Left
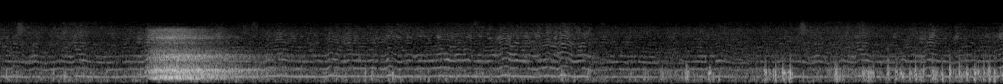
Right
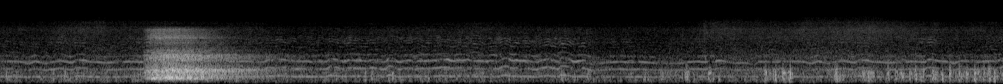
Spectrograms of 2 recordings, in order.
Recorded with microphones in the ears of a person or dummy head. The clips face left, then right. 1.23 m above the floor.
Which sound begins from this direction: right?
Breathing, at 1.4 s.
